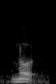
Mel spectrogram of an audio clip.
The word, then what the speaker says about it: Newark: and I'll be like, Newark. Yeah, like it's one syllable. Yeah, type shit, just one, Newark.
